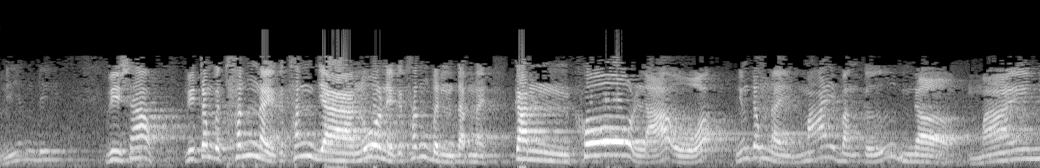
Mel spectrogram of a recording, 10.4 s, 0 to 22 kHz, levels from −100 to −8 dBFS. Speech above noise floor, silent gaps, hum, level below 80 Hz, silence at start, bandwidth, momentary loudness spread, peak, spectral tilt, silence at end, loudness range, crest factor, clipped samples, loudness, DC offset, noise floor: 24 dB; none; none; -52 dBFS; 0 s; 6 kHz; 14 LU; 0 dBFS; -6.5 dB/octave; 0 s; 7 LU; 14 dB; 0.1%; -14 LUFS; under 0.1%; -37 dBFS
